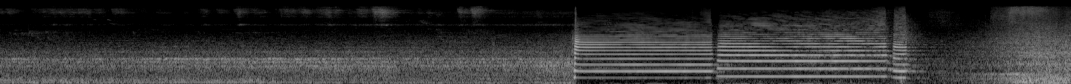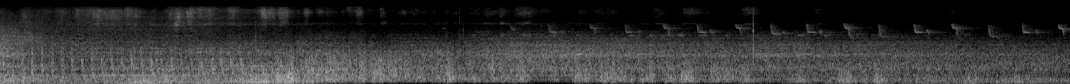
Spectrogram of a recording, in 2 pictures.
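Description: Freightliner class 66 locomotive 66560 hauling a freight train at Howwood sounds a loud two-tone horn, then rumbles past close by with a long run of rolling wagons, with no talking.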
